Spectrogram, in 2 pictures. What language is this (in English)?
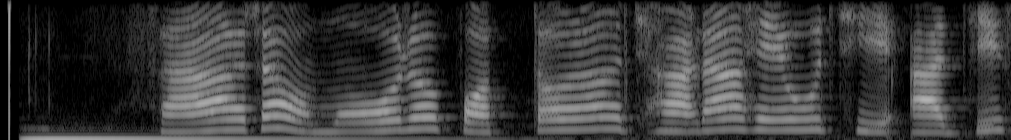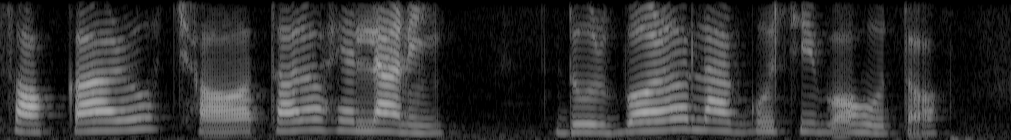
Odia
